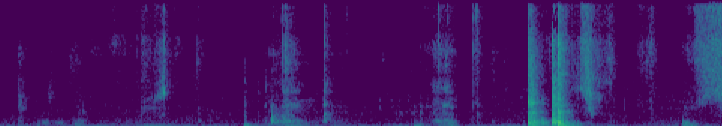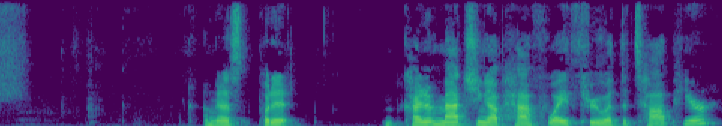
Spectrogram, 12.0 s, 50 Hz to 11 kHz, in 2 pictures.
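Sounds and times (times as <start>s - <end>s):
cardstock rustling and scraping: 3.4s - 7.0s.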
